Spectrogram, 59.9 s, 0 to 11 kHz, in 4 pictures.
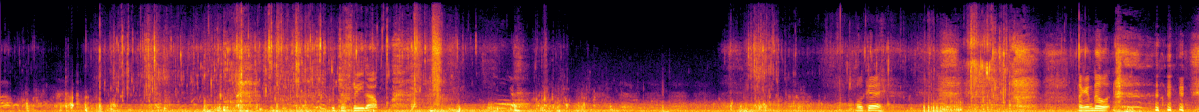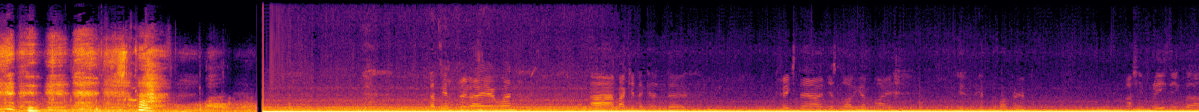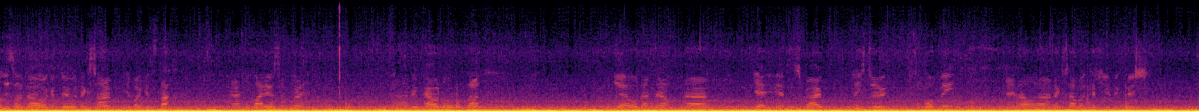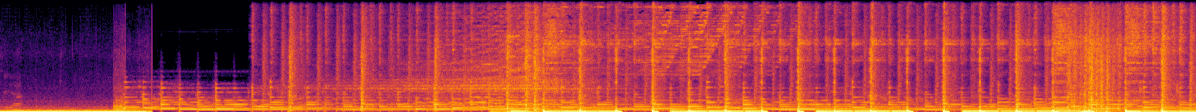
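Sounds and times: jet ski engine running: 18.4 - 24.9.

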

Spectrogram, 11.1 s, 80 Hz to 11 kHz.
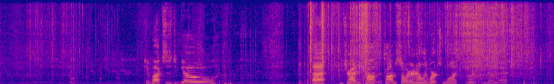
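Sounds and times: trading cards rustling: 6.1 - 11.0.

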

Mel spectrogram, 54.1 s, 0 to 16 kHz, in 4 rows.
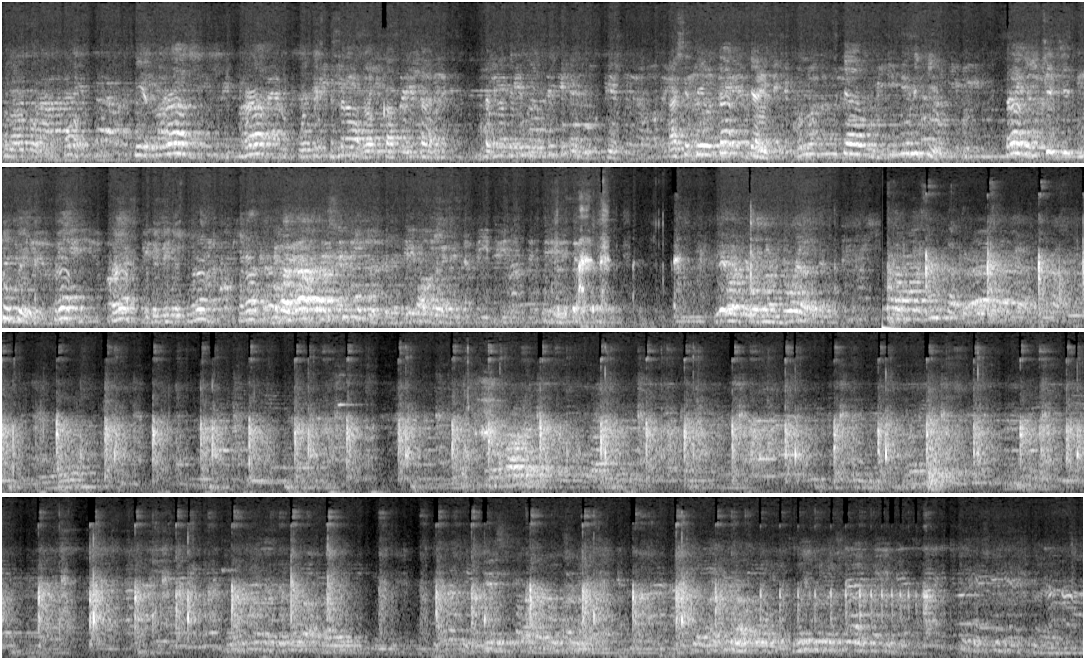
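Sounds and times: table tennis ball clicking: 25.0 - 52.2.

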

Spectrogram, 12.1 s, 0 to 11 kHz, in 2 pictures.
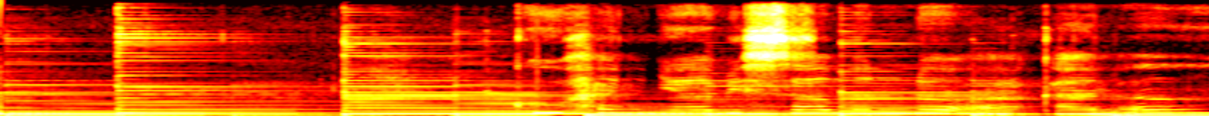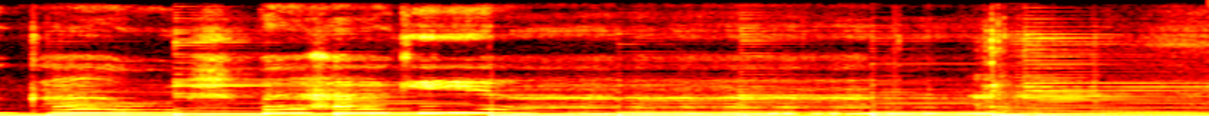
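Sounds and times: acoustic guitar picking chords: 0.0 - 12.0
woman's wordless vocal: 2.8 - 11.4.

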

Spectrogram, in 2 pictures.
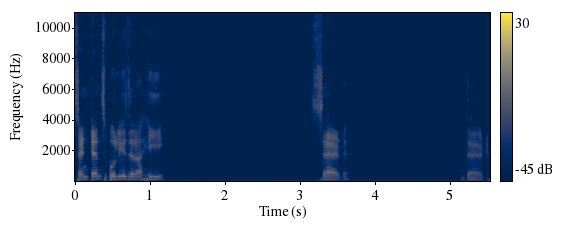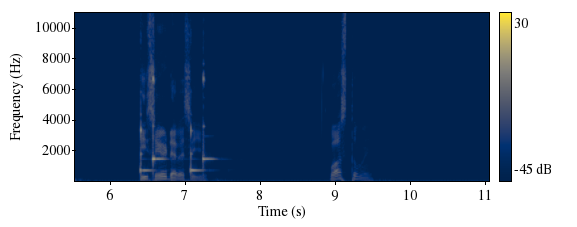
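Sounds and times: person speaking: 6.4 - 7.4.

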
